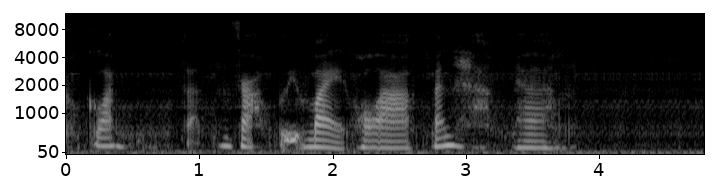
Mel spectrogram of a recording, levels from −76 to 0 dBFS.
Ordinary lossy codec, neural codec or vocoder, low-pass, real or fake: none; autoencoder, 22.05 kHz, a latent of 192 numbers a frame, VITS, trained on many speakers; 9.9 kHz; fake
